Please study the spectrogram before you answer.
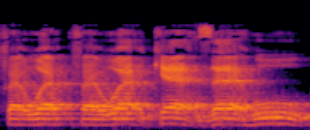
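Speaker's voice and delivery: ഫവകസഹു very slowly, syllable by syllable; careful articulation. Shown as a demonstration. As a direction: separate each syllable of ഫവകസഹു. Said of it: "ഇവിടെയും അത് തന്നെ".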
